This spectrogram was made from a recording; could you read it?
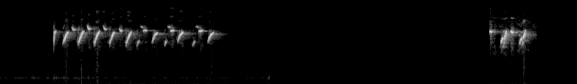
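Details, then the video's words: Goldfinch tutor song for hybrid chicks: a string of a dozen quick, rising chirps over about a second and a half, a pause, then a brief cluster of tweets. "The best singing to teach hybrid chicks and goldfinch"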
